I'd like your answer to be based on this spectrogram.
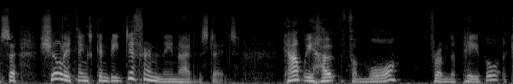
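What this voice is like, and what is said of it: Australian accent. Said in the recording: “as much an American as you are an Australian, except for that accent.”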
